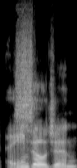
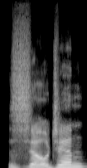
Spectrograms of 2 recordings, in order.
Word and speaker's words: Zildjian: Zildjian.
